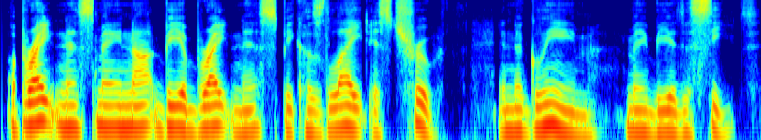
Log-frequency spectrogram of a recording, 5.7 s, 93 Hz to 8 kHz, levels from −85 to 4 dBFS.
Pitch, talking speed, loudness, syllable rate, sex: 130 Hz, 190 wpm, -19 LUFS, 4.6 syllables/s, male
